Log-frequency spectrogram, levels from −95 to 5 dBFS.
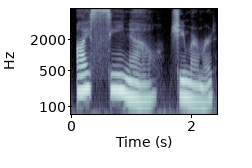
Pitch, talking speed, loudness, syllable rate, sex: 165 Hz, 125 wpm, -16 LUFS, 3.4 syllables/s, female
